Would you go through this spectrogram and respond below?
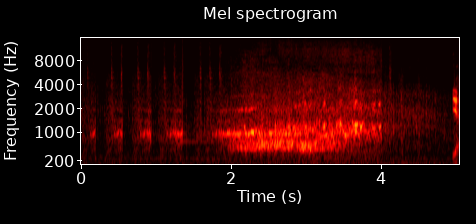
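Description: A battered car in Project Zomboid is shoved into position, its tires skidding in a rising, grinding screech that peaks midway and fades, after a few faint rhythmic knocks at the start.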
